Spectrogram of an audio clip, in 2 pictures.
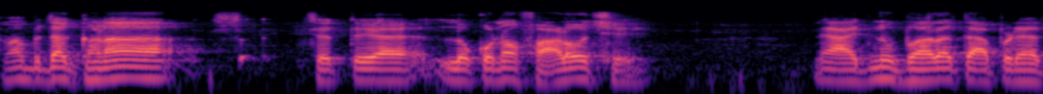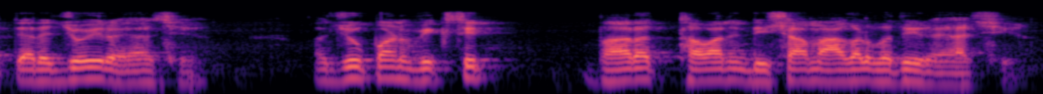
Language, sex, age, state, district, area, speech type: Gujarati, male, 60+, Gujarat, Surat, urban, spontaneous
